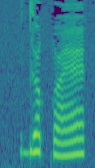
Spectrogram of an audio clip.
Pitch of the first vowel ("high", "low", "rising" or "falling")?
high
